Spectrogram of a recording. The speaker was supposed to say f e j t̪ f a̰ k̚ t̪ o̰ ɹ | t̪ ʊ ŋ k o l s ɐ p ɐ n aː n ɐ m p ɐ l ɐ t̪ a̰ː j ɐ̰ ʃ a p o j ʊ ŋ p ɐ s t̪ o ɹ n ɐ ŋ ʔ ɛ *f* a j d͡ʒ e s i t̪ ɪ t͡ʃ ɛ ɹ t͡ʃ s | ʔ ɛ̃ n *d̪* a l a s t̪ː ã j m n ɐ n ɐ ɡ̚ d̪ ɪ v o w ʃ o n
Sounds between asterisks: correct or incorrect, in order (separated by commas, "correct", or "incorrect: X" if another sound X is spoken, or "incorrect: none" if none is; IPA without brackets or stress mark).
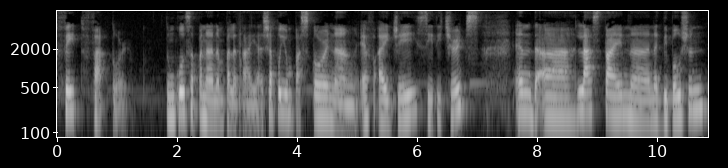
correct, correct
